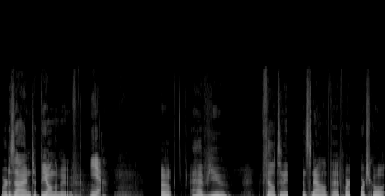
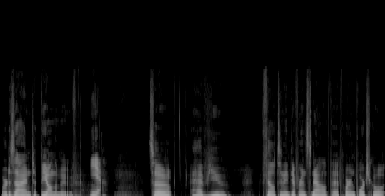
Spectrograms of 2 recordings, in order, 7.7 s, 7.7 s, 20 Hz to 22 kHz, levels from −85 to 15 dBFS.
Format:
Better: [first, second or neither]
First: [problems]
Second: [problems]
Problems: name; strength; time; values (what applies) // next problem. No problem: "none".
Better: second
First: audio cutting out; at 3 s, at 6 s and at 7 s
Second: none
